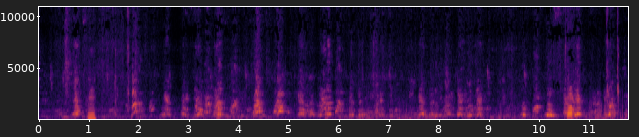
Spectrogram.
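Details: Barking chorus from rescued abandoned dogs at Hanna's shelter in Daegu, Korea: dense, overlapping sharp barks repeating almost continuously, with a man's voice talking among them.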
